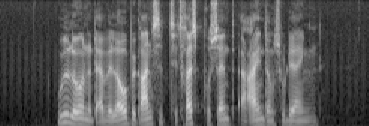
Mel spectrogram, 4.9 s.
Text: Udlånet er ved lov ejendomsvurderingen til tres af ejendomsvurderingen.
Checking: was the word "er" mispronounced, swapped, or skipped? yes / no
no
